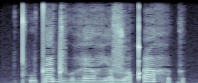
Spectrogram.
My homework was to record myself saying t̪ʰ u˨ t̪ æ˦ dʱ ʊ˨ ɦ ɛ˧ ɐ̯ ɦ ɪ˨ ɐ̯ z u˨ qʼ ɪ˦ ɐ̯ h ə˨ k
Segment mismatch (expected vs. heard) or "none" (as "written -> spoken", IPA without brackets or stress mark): none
